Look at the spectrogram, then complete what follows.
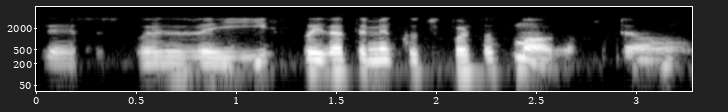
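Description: A man from Portugal with a Portuguese accent softened by Brazilian speech, telling stories with a laugh as a podcast guest. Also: lowish voice, quick pace, no room sound. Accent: Portuguese, softened by years in Brazil. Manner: chatty, laughs at his own mishaps. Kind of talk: casual storytelling. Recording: tinny phone line.

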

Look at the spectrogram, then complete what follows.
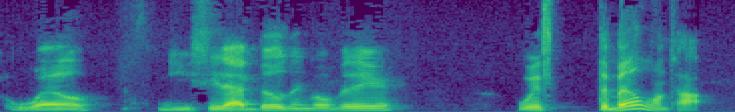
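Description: A man's voice: mid-range voice, expressive, moderate pace, darkish tone, voice pushed up, natural voice. A man telling a story voices a knowing homeless man who talks in cryptic, repeated, reassuring phrases. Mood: instructive.

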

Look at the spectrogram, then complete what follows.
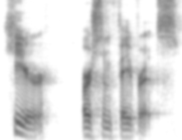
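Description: A man's voice: fairly low pitch, lively intonation, a little slow. Man reading an essay aloud. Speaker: article narrator. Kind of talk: scripted narration of an essay.

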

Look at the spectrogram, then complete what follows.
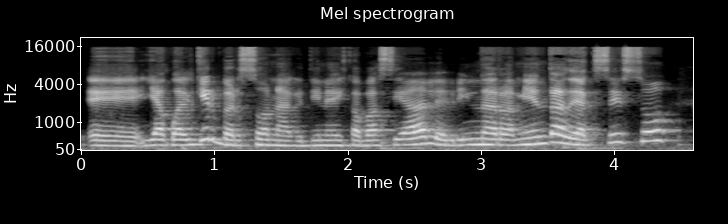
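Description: A woman's voice: mid-range voice, normal speed, a little hiss or hum. An Argentine woman with a Rioplatense accent, speaking earnestly in a casual panel discussion with frequent fillers. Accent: Rioplatense Spanish. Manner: earnest, animated, many fillers.

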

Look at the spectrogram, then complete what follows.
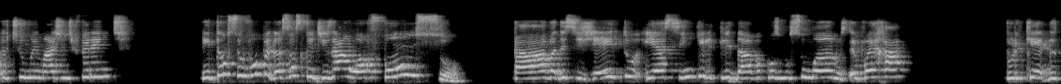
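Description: A woman's voice: high voice, a bit bright. Woman rambling in an echoey room. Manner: rambling with many restarts and fillers. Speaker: guest historian. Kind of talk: casual interview talk.

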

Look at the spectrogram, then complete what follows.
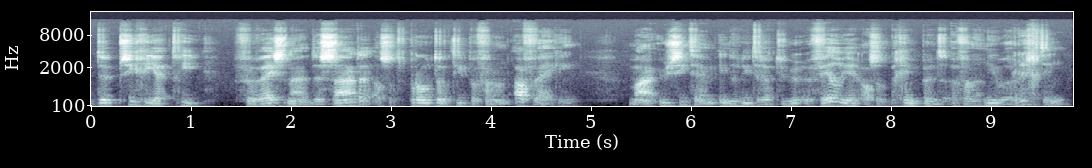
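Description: In an echoing room, an erudite male moderator, acted by a man leads a 1960s literary radio discussion. His voice is low and his phrasing is formal. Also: a bit bright, natural voice. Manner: formal, measured wording. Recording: roomy, echoing sound.

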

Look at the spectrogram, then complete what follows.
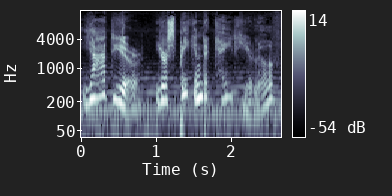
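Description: A composed female police detective as a man puts her on in a narrated crime story. The voice is lifted high, brisk and motherly in manner, with music clearly behind it. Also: wildly swooping pitch, exaggerated voice. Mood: friendly, pretending. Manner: brisk, calls people love and dear.

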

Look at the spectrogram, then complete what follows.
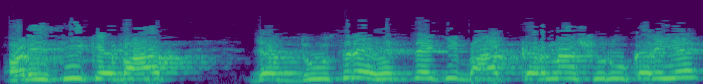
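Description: A man's voice: extremely high pitch, steady tone, moderate pace. A man from India giving an impassioned lecture on public affairs, speaking emphatically with repetition and rhetorical questions, on a lo-fi recording. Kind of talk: impassioned political-economic lecture. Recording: dull lo-fi radio-like audio.

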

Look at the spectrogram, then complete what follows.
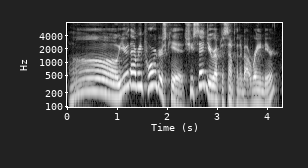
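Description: A man's voice: fairly high pitch, big pitch swings, moderate pace, gravelly, darkish tone. Casting: kindly country neighbor for family radio drama, a male actor, easygoing and folksy, with widely swinging intonation. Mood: curious, amazed. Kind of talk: radio play acting.

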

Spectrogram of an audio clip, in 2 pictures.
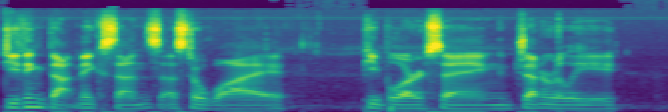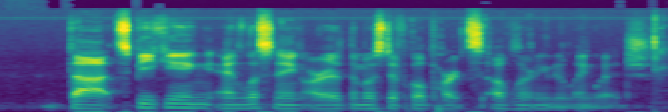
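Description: A man hosting a podcast with a very low voice. He speaks in a measured, thoughtful way and asks his guests reflective questions. He also introduces the segments of the show. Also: little pitch movement, gravelly, a bit bright, clean tone. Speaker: podcast host.

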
